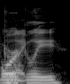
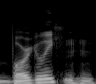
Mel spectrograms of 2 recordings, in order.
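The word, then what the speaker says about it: Borgli: Um, Robert Patson and and Zenaia movie by Christopher Borgley. That's how you say it. Yeah. Sound like a noodle. Last name sounded like a noodle.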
